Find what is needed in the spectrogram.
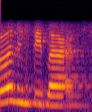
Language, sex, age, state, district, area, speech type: Assamese, female, 60+, Assam, Nagaon, rural, conversation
